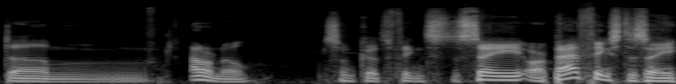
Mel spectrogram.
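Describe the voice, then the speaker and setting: A man speaks with a Danish accent at a medium pitch. The recording is very clean with a silent background and a dry, close sound with no echo. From Denmark. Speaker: esports commentator. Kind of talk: live commentary. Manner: halting.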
